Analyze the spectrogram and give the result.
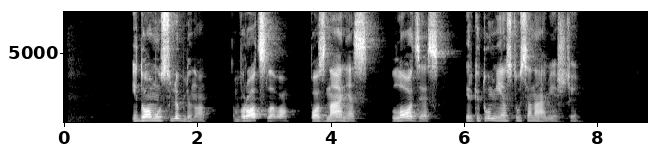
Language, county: Lithuanian, Utena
